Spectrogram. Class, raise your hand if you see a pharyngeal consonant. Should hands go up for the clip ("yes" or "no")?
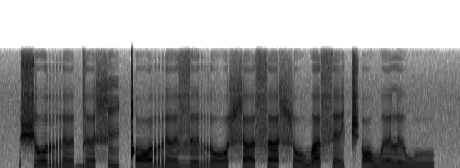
no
